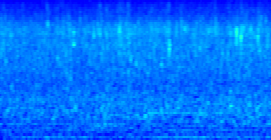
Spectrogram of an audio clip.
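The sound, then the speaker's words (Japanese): Hot spring water flows in a steady, unbroken rush. The sound is fairly faint and even, with no pauses or separate splashes. “それは何ですか？ ああ、これは温泉のお湯です。”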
